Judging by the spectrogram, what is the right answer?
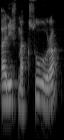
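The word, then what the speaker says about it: ألف مقصورة: Petite nouveauté du jour aussi, c'est le Alif Maksura, qui s'écrit comme ceci, tu te souviens, hein, mais sans les points. Et ça se prononce comme un A de Alif.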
